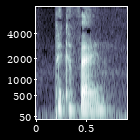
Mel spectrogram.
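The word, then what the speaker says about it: pikkewyn: I spent most of my youth in South Africa near Cape Town, and the Afrikaans for penguin is such a lovely sounding word that I couldn't help but name this colour Pick a Vein, pronounced Pick a Vein."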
